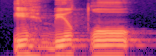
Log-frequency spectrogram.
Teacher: حمزہ کو تحقیق سے تو واو مدہ اور طا کو خوب موٹا کرنا ہے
